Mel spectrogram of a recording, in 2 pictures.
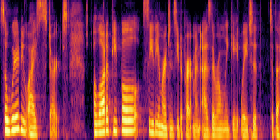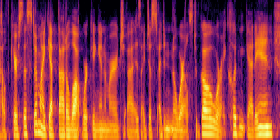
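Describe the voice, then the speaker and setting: A woman with a Canadian accent, very deep and low in pitch, lively in intonation, at a fairly quick pace, on a very clean recording with a silent background. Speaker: doctor. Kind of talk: public talk. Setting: theater with audience. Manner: fast.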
